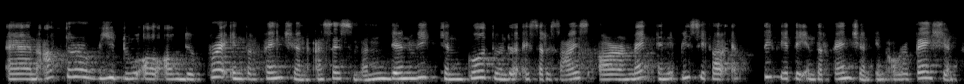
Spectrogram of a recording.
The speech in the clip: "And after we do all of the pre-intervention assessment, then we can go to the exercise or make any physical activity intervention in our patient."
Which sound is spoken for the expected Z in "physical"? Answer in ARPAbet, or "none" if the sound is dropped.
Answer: S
